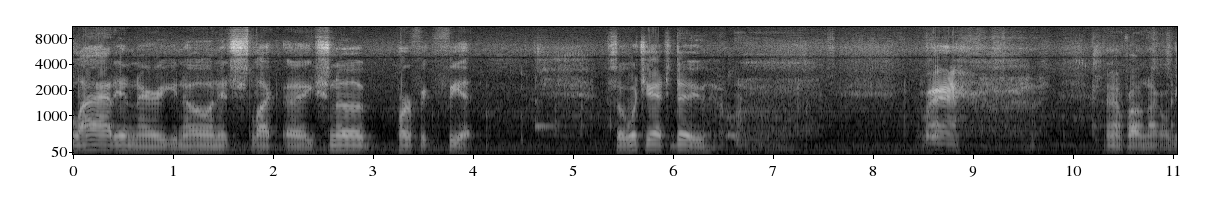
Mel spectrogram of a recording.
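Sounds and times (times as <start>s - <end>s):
room noise: 0.0s - 11.0s
man grunting or speaking: 6.1s - 7.2s, 8.4s - 9.6s.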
